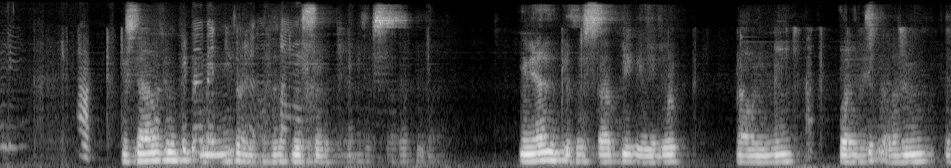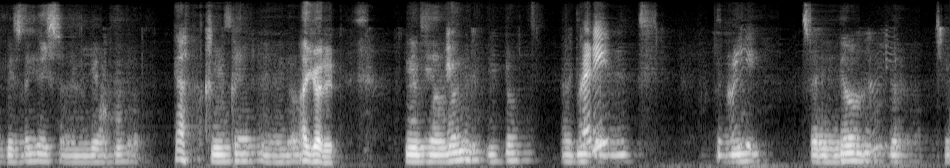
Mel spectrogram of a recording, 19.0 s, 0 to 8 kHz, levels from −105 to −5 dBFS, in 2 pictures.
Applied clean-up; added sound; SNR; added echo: neural mask model DeepFilterNet 3.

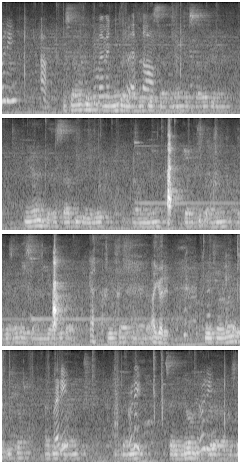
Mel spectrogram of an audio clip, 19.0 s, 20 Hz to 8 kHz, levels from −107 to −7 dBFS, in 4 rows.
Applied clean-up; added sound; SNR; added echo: none; Dog; -3 dB; reverberation time 1.0 s.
